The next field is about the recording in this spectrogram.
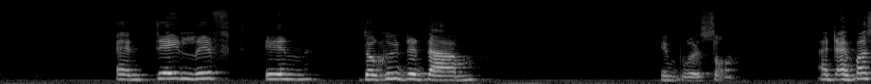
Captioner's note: non-english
